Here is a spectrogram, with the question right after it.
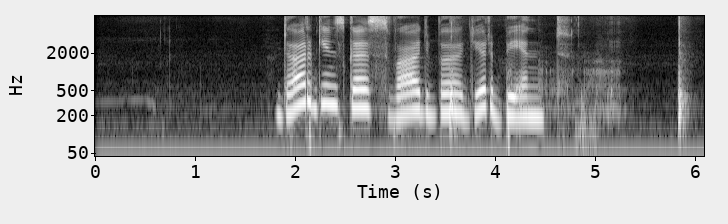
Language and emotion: Russian, neutral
